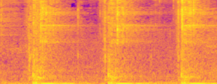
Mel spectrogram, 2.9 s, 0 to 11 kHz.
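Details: Segway GT3 Pro scooter, just back from repair for shutting off during regenerative braking: dull thuds with a loose rattle from the rear wheel area as it is bounced; owner suspects something loose inside the rear hub motor or deck.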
